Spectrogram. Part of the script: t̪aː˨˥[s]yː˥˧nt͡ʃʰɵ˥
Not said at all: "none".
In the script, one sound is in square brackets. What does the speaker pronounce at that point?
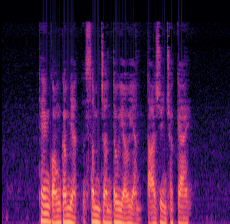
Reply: s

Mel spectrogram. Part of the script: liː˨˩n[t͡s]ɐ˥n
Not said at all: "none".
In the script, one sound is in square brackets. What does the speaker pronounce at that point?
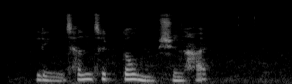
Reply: t͡sʰ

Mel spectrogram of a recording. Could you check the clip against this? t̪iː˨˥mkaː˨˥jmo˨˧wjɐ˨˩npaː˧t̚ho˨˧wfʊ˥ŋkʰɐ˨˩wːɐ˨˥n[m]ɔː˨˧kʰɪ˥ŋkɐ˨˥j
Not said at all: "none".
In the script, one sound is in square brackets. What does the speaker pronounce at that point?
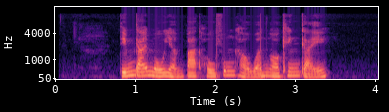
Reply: ŋ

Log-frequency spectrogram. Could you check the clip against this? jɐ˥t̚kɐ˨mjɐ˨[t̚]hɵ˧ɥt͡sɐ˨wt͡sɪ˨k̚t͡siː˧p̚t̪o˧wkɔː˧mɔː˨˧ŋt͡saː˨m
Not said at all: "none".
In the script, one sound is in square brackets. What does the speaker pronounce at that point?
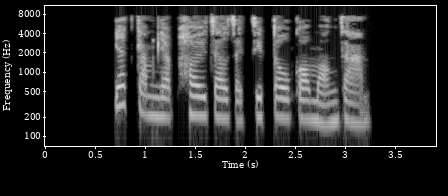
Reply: p̚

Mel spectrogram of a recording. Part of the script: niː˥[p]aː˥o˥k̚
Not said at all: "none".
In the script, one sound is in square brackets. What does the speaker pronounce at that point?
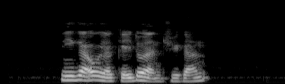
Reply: k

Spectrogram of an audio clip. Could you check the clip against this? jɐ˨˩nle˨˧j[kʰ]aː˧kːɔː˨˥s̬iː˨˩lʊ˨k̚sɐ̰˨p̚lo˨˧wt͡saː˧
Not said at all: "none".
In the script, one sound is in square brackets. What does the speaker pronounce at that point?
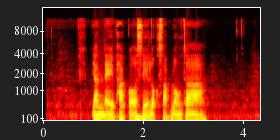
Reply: pʰ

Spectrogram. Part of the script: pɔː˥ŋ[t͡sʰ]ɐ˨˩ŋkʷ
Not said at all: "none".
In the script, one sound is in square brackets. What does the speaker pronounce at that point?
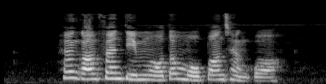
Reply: t͡sʰ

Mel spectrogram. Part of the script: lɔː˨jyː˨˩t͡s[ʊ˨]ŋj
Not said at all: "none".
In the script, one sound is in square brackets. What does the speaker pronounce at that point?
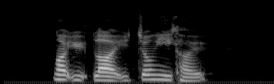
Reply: ʊ˥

